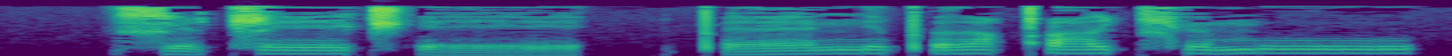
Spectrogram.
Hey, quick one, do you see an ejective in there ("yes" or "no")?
yes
